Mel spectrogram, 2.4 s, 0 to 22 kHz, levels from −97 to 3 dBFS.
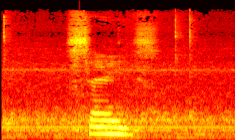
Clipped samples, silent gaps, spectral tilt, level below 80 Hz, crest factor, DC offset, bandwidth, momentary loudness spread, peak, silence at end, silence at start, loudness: under 0.1%; none; -4 dB/octave; -54 dBFS; 16 dB; under 0.1%; 17 kHz; 18 LU; 0 dBFS; 0 s; 0.05 s; -13 LUFS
